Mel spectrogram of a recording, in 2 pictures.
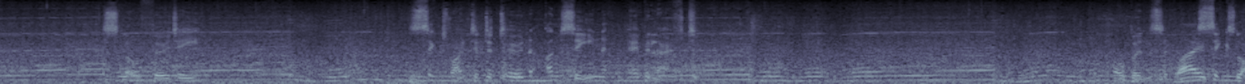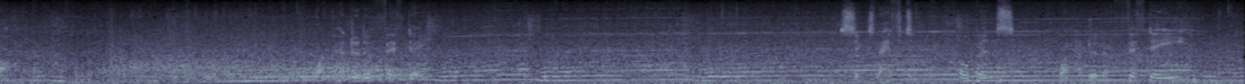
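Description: A rally car engine revs and roars through gear changes.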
